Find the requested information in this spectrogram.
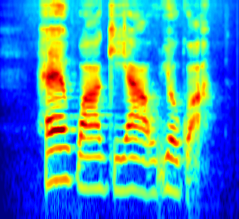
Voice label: "hee'waakiyau' yokwa", store

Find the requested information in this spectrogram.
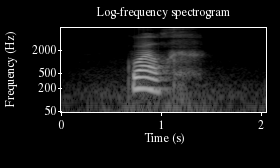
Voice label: "kwelx", leg

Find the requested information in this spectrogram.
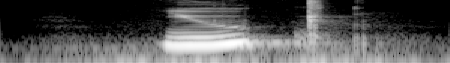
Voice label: "yuukh", Cow Creek

